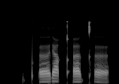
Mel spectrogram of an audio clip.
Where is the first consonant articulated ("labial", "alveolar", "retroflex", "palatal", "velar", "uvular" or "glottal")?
labial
